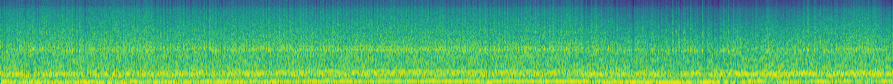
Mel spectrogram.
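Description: Rally car's engine running hard at high revs, heard loud from inside the cabin with road noise over it; the pitch holds fairly steady, with a brief easing about six seconds in.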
